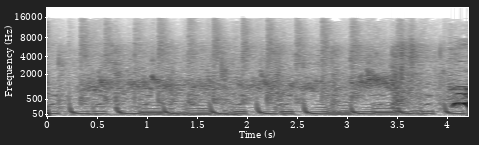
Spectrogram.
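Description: A jump rope whipping round quickly and ticking against the floor in an even, rapid rhythm as the jumper works through double unders into a triple under, over electronic background music.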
